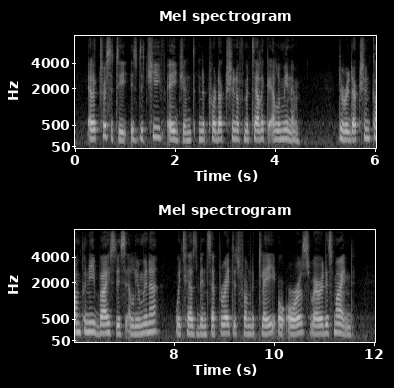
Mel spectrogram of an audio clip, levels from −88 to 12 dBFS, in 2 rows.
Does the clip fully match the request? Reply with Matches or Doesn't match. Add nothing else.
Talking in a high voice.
Doesn't match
